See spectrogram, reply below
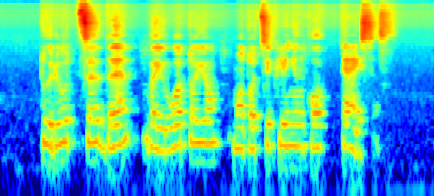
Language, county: Lithuanian, Šiauliai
